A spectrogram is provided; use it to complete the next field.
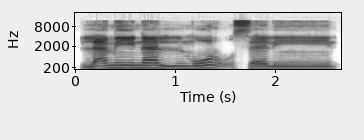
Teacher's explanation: র সাকিনের পূর্বে পেশ আসছে, সেজন্য ওই র সাকিনটা মোটা হয়েছে।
